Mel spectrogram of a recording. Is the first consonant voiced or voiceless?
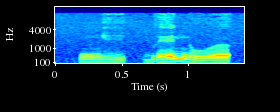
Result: voiced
